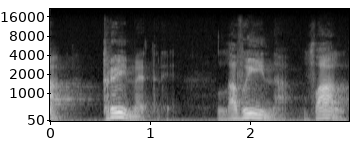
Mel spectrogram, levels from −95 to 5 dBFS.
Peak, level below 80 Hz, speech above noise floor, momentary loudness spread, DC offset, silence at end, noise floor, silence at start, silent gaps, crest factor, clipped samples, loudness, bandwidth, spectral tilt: -4 dBFS; -46 dBFS; 30 dB; 21 LU; under 0.1%; 0 s; -50 dBFS; 0 s; none; 18 dB; under 0.1%; -22 LUFS; 13 kHz; -7.5 dB/octave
